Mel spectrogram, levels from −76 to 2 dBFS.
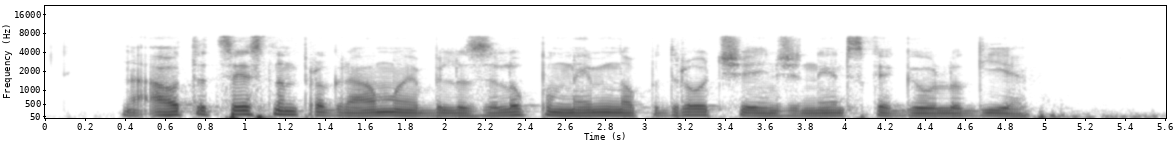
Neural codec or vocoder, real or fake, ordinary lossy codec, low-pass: codec, 16 kHz, 2 kbps, X-Codec, WavLM features, trained on Multilingual LibriSpeech; fake; none; 7.2 kHz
